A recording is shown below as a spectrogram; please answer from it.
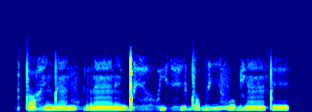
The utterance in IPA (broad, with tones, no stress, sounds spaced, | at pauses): t ɒ˦ ɦ ĩ˦ d æ̃˨ v ṳ˦ r æ̃ː˦ ɾ ẽ˨ ɡ͡ǃ e̤˨ ɦ o̤˨˦ j i̤˨ ɦ i˨ d ɒ˨ b iː˦ v o˨ b j æ̃ː˨ t e˦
